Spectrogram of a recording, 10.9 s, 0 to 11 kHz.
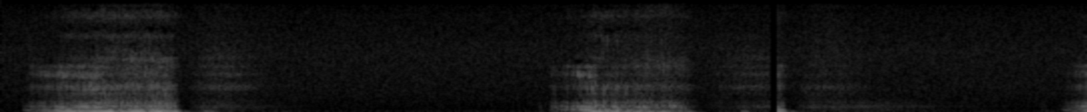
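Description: Two deep, vibrating snores a few seconds apart, with quiet breathing between. Snoring at roughly 12 breaths a minute.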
